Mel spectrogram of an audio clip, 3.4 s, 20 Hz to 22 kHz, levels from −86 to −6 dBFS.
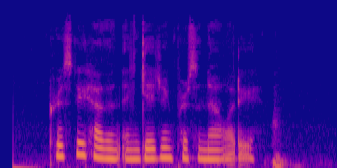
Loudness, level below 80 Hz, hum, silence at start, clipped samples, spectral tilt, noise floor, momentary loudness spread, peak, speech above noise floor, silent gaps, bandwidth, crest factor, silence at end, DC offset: -37 LUFS; -58 dBFS; none; 0.15 s; under 0.1%; -6 dB/octave; -64 dBFS; 14 LU; -20 dBFS; 27 dB; none; 16 kHz; 18 dB; 0.35 s; under 0.1%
